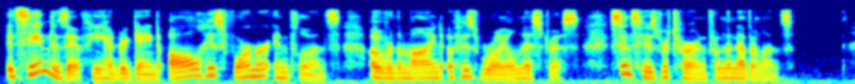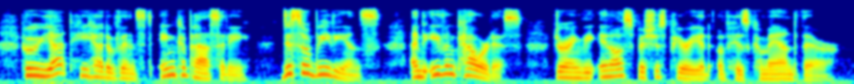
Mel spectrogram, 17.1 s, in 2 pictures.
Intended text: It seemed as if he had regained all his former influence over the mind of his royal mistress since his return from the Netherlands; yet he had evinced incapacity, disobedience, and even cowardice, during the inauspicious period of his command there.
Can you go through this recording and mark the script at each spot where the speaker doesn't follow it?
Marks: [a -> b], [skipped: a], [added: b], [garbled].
It seemed as if he had regained all his former influence over the mind of his royal mistress since his return from the Netherlands; [added: who] yet he had evinced incapacity, disobedience, and even cowardice, during the inauspicious period of his command there.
